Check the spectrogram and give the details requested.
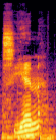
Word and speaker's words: cien: Back to a soft C though, because it's followed by an I. Okay, so the way you're going to say this one is cien.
